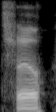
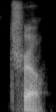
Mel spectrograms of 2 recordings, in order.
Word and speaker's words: trill: so it's not real it's not chill it's Trail trill and now we have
